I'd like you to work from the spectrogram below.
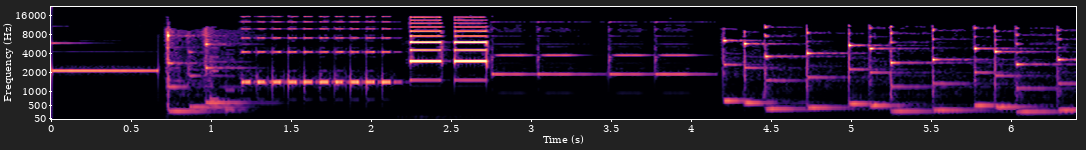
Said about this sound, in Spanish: cuando el tren llegó a la estación de Batán, que es la primera que hay en superficie en la línea 10 desde Puerta del Sur, empezaron a soltar todos los teléfonos a la vez. A todo el mundo nos empezaron a entrar llamadas perdidas, avisos de mensajes.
